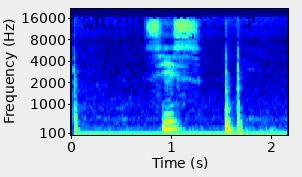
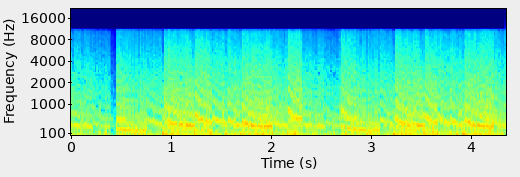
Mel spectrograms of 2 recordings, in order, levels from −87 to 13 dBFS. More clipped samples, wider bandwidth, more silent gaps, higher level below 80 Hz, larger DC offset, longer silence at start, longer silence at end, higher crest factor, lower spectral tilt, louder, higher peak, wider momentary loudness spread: neither; first, 17 kHz vs 11.5 kHz; neither; second, -50 dBFS vs -26 dBFS; second, under 0.1% vs 4%; about the same, 0 s vs 0 s; about the same, 0 s vs 0 s; first, 22 dB vs 10 dB; about the same, -4 dB/octave vs -5 dB/octave; second, -26 LUFS vs -19 LUFS; about the same, -8 dBFS vs -10 dBFS; first, 21 LU vs 5 LU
